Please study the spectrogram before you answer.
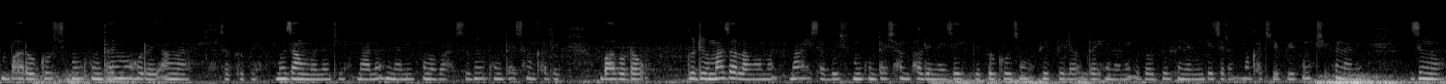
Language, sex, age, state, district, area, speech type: Bodo, female, 18-30, Assam, Kokrajhar, rural, spontaneous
